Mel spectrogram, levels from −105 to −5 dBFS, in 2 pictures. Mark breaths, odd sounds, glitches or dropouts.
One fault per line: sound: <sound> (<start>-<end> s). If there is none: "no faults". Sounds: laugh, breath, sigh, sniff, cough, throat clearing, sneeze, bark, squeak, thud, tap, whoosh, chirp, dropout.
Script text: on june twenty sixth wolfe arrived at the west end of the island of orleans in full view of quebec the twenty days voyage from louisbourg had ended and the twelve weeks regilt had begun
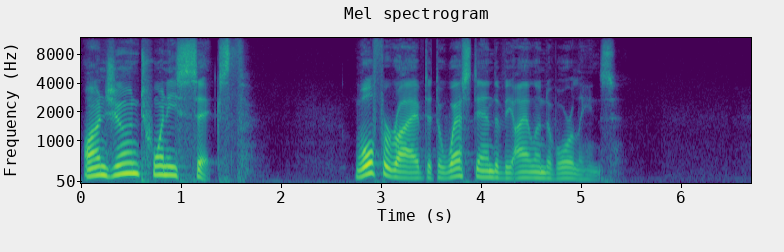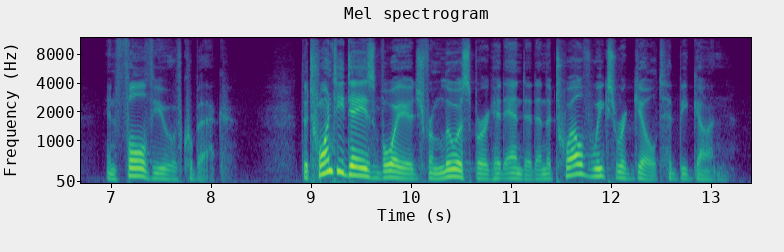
no faults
